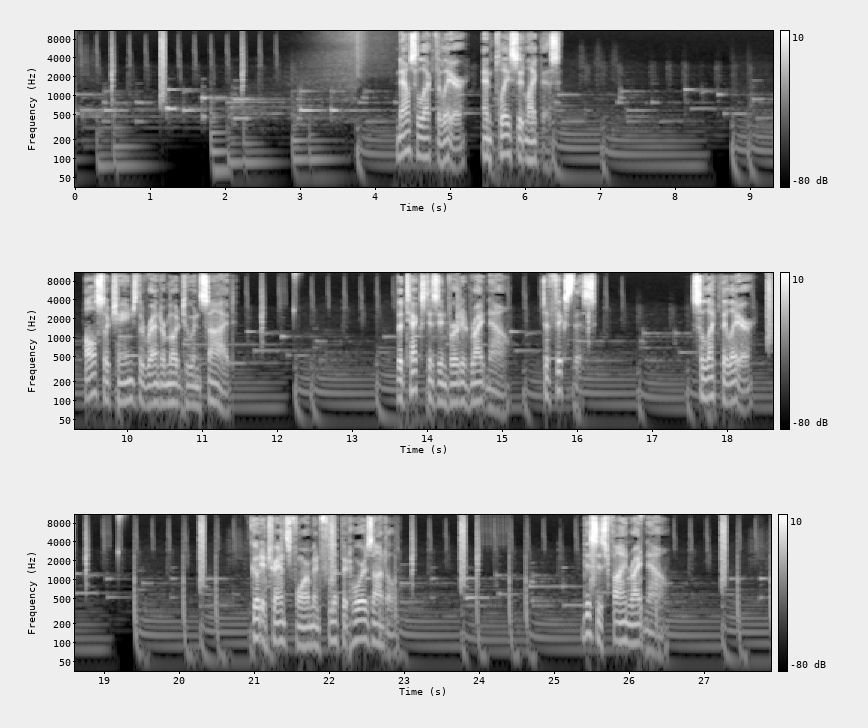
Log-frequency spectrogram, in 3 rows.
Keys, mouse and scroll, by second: 0.1-1.1 typing, 1.9 Right, 4.2-10.1 drag, 6.4-9.0 shift+drag, 11.9-12.7 scroll up 2, 12.7-13.1 scroll down 2, 13.1-14.9 scroll up 2, 15.3 click, 15.6 right click, 16.4 click, 18.2 right click, 22.2 click, 25.5-26.1 scroll down 1, 26.1-27.8 scroll up 1.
